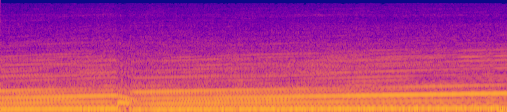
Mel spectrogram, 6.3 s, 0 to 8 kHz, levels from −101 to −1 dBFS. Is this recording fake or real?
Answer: real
